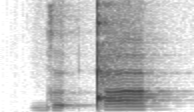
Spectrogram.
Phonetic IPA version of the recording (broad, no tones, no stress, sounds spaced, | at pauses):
ɡ ə ʔ ǃ a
